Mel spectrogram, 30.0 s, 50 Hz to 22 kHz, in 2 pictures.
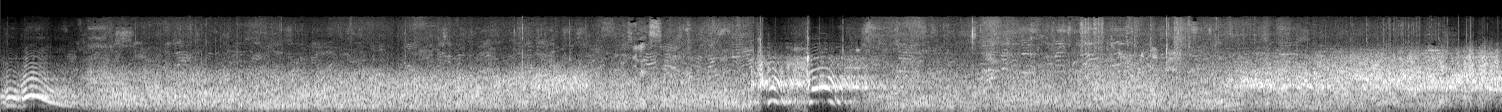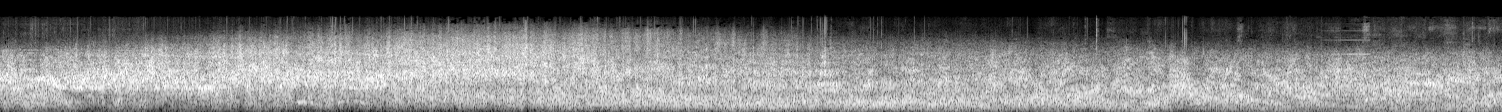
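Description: Red Arrows BAE Hawk T1 jets passing in a display, their Adour turbofan engines making a steady jet noise. The noise breaks off briefly about eight seconds in, then swells to its loudest in the middle as a jet goes by and eases off toward the end.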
